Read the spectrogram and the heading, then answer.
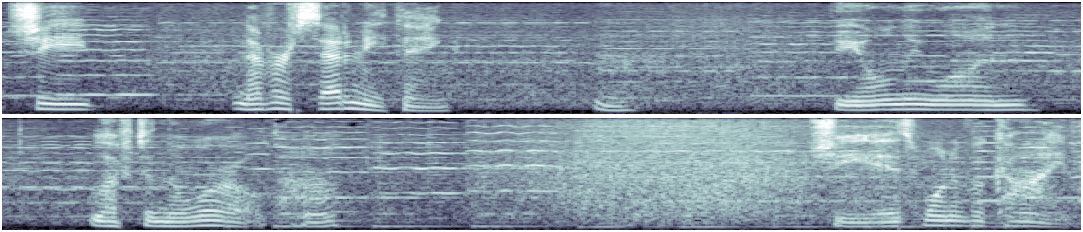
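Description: Game role: young elite soldier, played by a man, brash yet earnest, unhurried delivery, music underneath. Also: mid-range voice, fairly even intonation, lightly acted. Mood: puzzled, pensive. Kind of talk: video game cutscene acting.

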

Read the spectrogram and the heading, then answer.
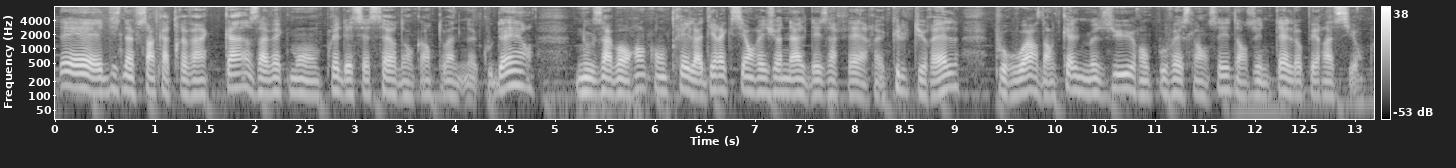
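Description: An older man from France, a local mayor, recounting a restoration project in a measured, formal way in an outdoor interview. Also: medium pitch, warm tone, faint music behind. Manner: measured, formal, a few fillers. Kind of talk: interview answers, measured account. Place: outdoors on a stone chapel tower balcony.

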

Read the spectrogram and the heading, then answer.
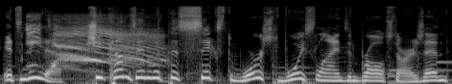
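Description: A man's voice: high-pitched, big pitch swings, unhurried. A man, giving casual, conversational countdown commentary as a video host. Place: small home studio, indoors. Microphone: close boom-arm studio microphone. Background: faint music.

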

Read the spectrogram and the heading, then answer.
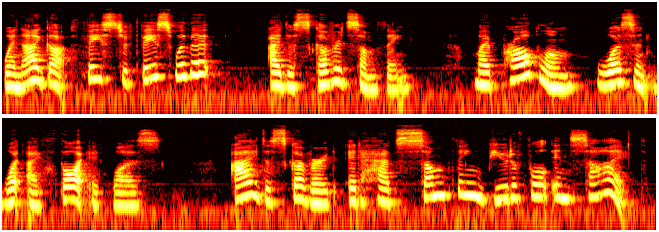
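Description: A woman reading a picture book aloud to children, with expressive, deliberate, dramatic phrasing. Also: a little high, husky.

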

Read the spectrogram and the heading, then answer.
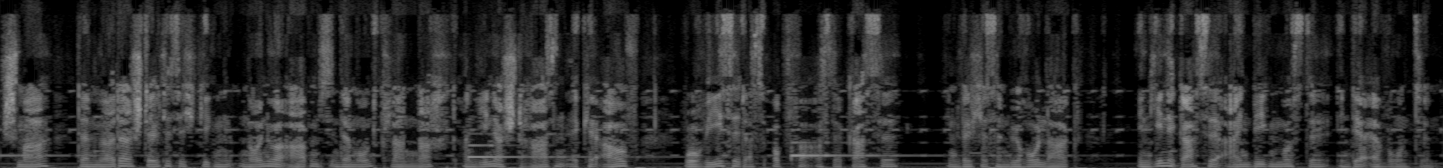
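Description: Slow, low-voiced male narrator. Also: big pitch swings. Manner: deliberate, declamatory. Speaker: audiobook narrator. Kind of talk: dramatic literary narration. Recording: dull lo-fi audio, music behind. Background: music.

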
